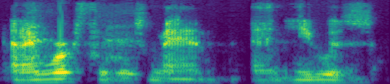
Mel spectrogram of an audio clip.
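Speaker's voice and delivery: ordinary talk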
